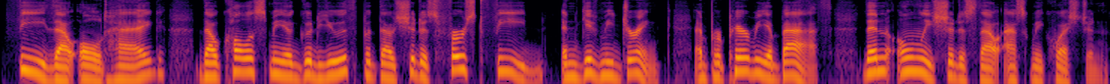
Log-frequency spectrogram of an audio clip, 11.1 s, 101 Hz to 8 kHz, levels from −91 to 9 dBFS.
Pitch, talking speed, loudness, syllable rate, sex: 150 Hz, 165 wpm, -20 LUFS, 3.6 syllables/s, male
